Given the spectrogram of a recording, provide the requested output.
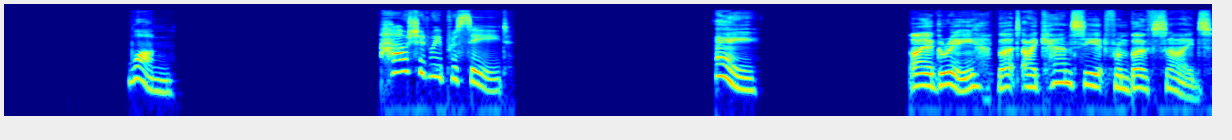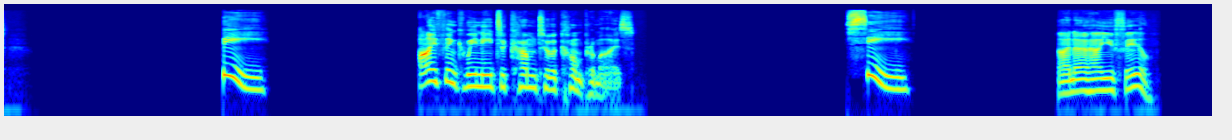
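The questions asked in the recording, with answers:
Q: How should we proceed?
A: B: I think we need to come to a compromise.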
